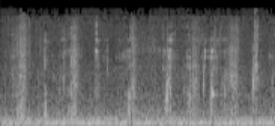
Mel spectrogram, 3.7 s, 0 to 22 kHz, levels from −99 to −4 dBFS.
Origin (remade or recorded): recorded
